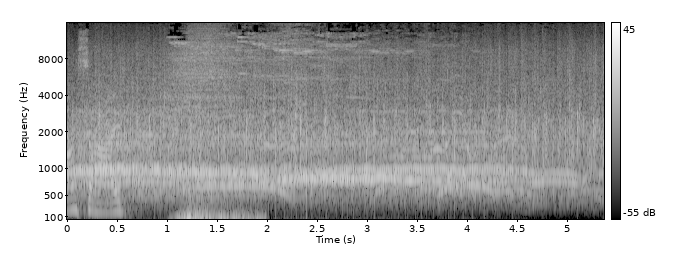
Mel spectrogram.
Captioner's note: audience applauding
